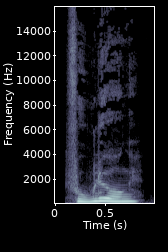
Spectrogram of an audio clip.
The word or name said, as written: fugleunge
